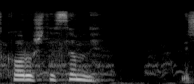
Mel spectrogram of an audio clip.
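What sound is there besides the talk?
dogs barking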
